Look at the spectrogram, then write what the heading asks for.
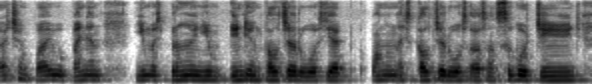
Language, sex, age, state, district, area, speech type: Kashmiri, male, 18-30, Jammu and Kashmir, Ganderbal, rural, spontaneous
